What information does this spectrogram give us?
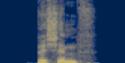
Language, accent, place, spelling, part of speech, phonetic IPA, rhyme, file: German, Germany, Berlin, beschimpf, verb, [bəˈʃɪmp͡f], -ɪmp͡f, De-beschimpf.ogg
- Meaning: 1. singular imperative of beschimpfen 2. first-person singular present of beschimpfen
